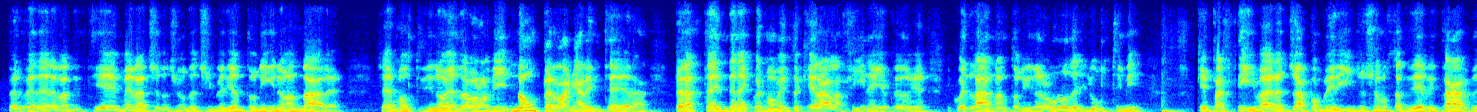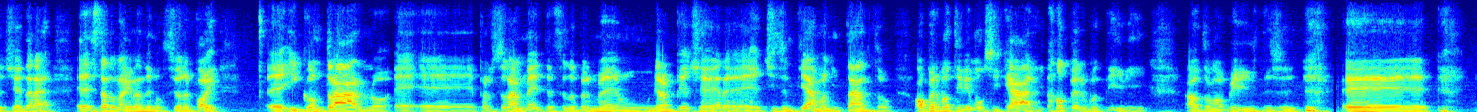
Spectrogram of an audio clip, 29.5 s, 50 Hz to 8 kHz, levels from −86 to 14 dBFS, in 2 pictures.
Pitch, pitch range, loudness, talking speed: 110 Hz, 105-130 Hz, -20 LUFS, 160 wpm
